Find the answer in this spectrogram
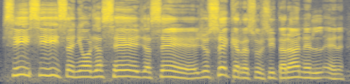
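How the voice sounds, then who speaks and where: A man's voice: sits high, fairly even intonation, measured pace, pushed and bright, smooth, voice pushed up. A man with an Argentine accent voicing Martha, a grieving woman who hurriedly insists on her faith. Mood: insistent. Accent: Argentine Spanish.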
